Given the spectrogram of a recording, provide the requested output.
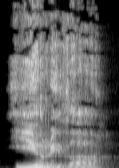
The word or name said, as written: IRIDA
